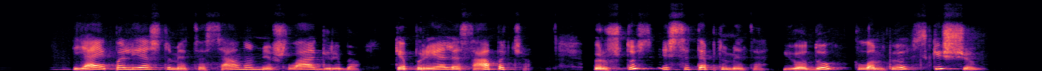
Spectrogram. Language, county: Lithuanian, Vilnius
